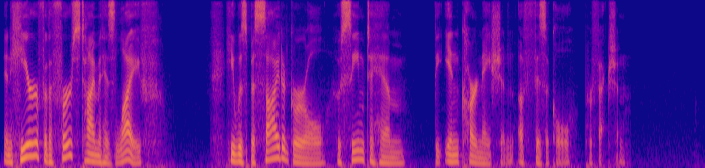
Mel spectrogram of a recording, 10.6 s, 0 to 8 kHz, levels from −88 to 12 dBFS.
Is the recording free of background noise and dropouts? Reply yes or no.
yes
